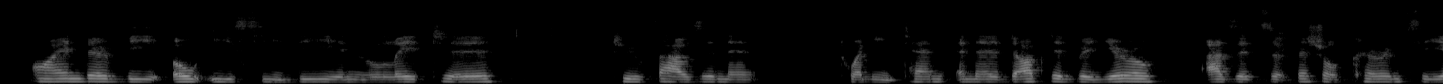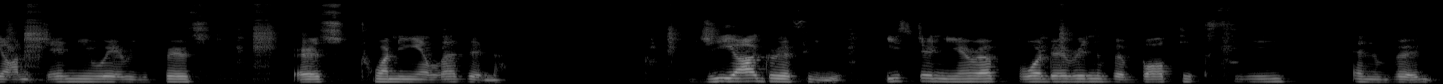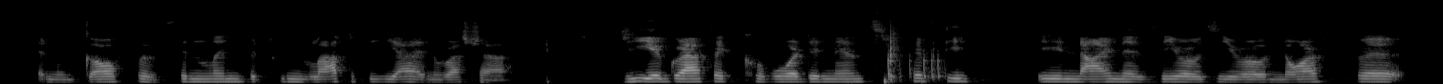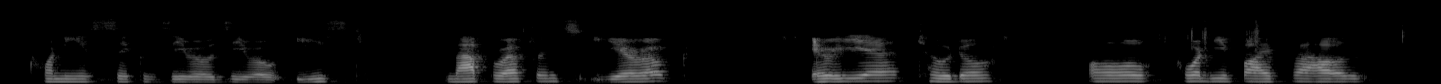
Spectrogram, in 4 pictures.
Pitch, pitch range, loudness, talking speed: 125 Hz, 120-135 Hz, -40 LUFS, 60 wpm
